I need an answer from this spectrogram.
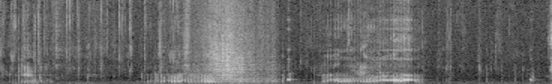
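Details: Cat making a terrible sound: a soft whine, then a burst of hissing noise, followed by one loud drawn-out wavering cry and a brief click near the end.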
